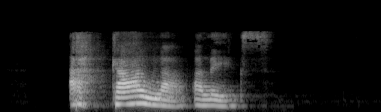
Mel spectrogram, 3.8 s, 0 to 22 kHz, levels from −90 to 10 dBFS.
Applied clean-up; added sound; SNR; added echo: neural mask model DeepFilterNet 3.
